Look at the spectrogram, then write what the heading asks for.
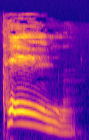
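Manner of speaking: high, loud command; straining cry; urgent shout. Acted. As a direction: call out to pull. Straining to pull Dizzy out.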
